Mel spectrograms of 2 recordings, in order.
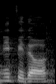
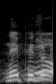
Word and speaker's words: Naypyidaw: the new capital of it begins with N-A-Y-P-I, Naypyidaw. Is that how you pronounce it? How do you pronounce it? How do you pronounce it? Naypyidaw. Naypyidaw.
